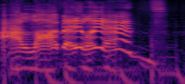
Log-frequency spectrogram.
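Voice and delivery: mock top-of-lungs screaming at full volume. Retelling how a stranger leaned out of a speeding truck, retelling a top-of-lungs scream. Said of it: "he screams at the top of his lungs".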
